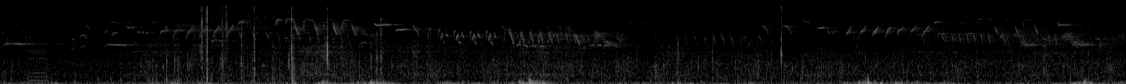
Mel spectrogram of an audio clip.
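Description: Small birds singing from the tree line: quick high trills and runs of notes, in two spells, over a low outdoor hiss. A few low thuds come through in the second half.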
